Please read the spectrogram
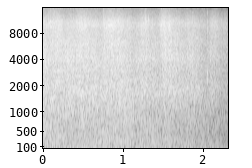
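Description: A loud, steady rushing noise, slowly getting quieter toward the end.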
